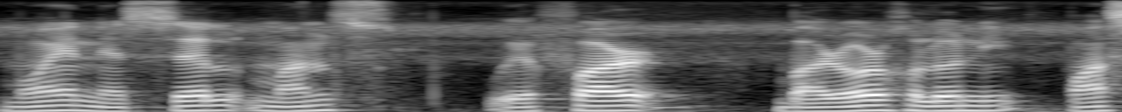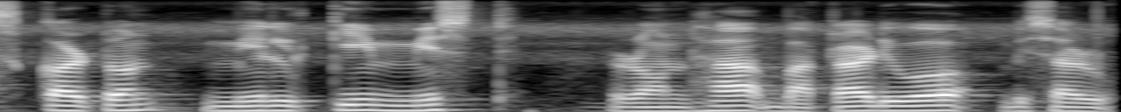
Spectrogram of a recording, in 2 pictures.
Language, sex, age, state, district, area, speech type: Assamese, male, 45-60, Assam, Charaideo, rural, read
